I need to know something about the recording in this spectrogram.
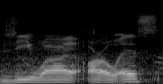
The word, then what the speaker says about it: gyros: I had a um It's g y r o s gyros. That's how the lady said you're supposed to pronounce it.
